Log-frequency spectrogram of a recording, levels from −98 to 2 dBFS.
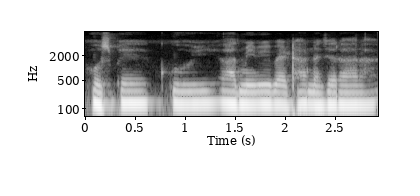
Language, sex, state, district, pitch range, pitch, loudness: Hindi, male, Punjab, Pathankot, 125-135 Hz, 130 Hz, -12 LUFS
